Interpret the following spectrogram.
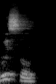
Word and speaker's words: whistle: end of that word but it's silent in the word whistle whistle not whistle whistle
